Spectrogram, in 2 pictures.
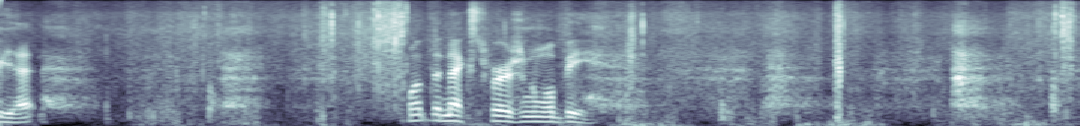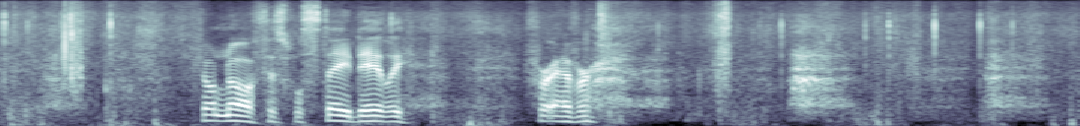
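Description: Footsteps crunch and squeak through deep snow.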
